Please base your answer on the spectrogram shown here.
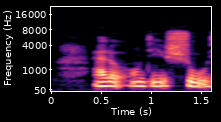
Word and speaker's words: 数: En tant que verbe, c'est 3e ton qui veut dire compter, donc 数. Alors, on dit 数星星, ça veut dire compter les étoiles.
